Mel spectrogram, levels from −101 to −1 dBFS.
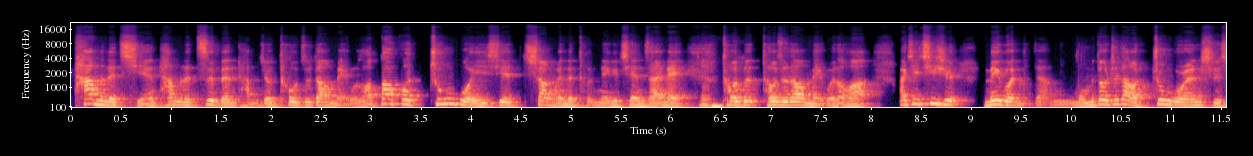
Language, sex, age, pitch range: Chinese, male, 50-69, 125-190 Hz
